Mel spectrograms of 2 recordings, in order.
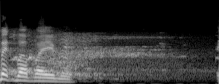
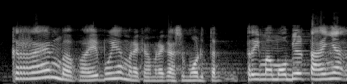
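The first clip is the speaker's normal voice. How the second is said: ordinary delivery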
